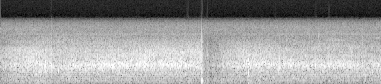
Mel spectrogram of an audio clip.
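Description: Aerial fireworks shells bursting in the distance: one sharp, loud bang about four seconds in, over a steady background hiss.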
